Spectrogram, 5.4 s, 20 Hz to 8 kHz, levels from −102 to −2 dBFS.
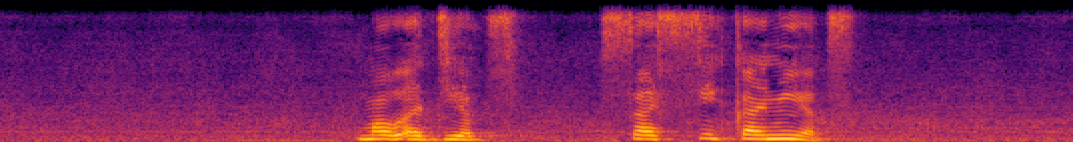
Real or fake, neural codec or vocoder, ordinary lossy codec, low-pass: fake; codec, 44.1 kHz, 3.4 kbps, Pupu-Codec; Opus, 64 kbps; 7.2 kHz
